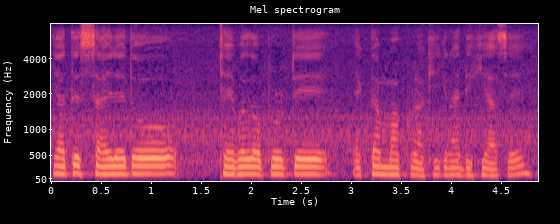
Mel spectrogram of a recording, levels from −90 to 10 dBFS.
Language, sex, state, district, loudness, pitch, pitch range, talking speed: Nagamese, male, Nagaland, Dimapur, -14 LUFS, 140 Hz, 130-145 Hz, 145 wpm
